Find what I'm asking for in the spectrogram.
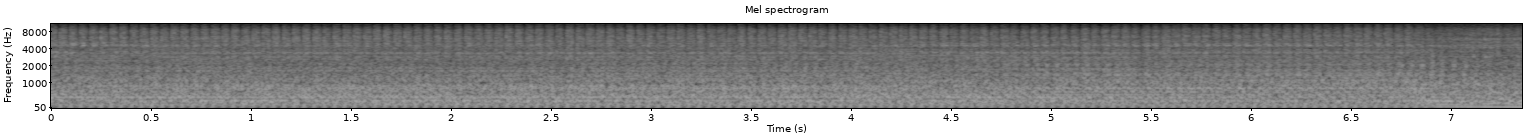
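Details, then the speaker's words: Case 430 skid steer with 4.5 FPT diesel that fell on its side: revved-out engine with an uneven, missing beat and a sharp rhythmic knock heard only at full revs, not at half throttle; misfire and knock at high rpm, cause unclear. "It's definitely missing. Definitely missing, and it's only got that knock when you're revved out."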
